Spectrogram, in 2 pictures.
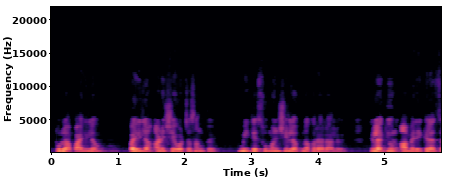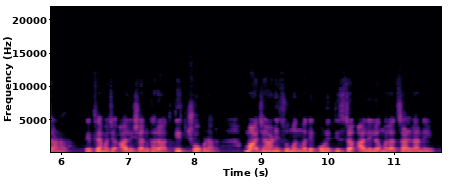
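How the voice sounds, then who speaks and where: A woman's voice: mid-range voice, brisk, natural voice. A woman voicing an arrogant, possessive young man who mixes English into his speech and taunts his rival. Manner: taunting, sharp.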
